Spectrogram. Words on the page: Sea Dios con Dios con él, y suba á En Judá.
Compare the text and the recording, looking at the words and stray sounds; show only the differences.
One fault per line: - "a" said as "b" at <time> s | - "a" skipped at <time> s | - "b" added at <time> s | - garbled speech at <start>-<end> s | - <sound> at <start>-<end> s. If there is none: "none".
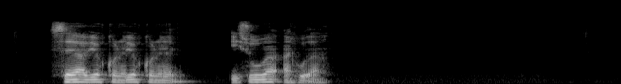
none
